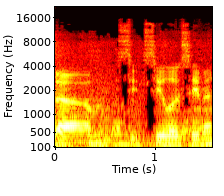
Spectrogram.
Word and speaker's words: psilocybin: So we did, I did psilocybin. How do you pronounce it? Psilocybin.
